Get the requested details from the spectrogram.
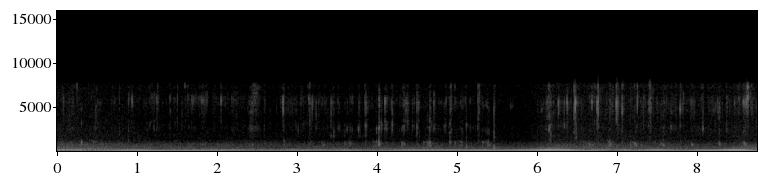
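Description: A puppy gnaws and chews wetly on a bone, with small crunching clicks.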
